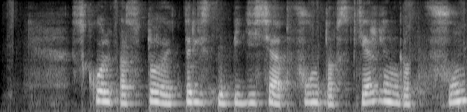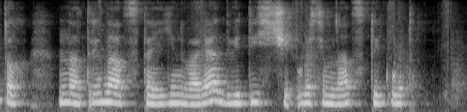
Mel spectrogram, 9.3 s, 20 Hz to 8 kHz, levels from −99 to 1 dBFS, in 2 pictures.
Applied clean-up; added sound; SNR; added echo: neural separator model SepFormer DNS4.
